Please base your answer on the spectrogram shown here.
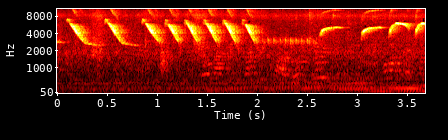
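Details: Caged lovebirds paired as mates, kept at a workshop in Bandung: a rapid series of sharp, high, downward-sliding chirps about five per second, then thinner rising squeaks, with steady background hum.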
